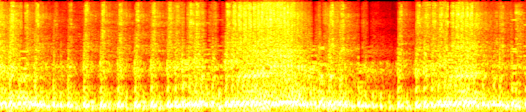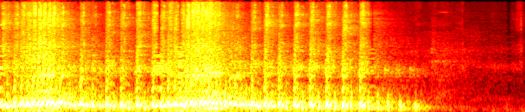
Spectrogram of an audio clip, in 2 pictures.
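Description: An engine revs hard and loud through a muffler exhaust, holding a raspy, clattering roar for several seconds with slight rises and dips before cutting off abruptly into silence.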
